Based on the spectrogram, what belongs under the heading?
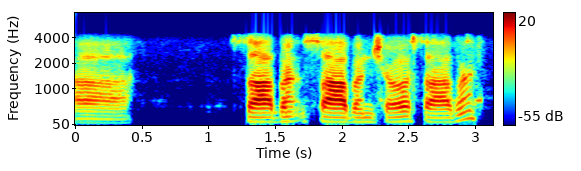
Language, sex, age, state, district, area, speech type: Kashmiri, male, 18-30, Jammu and Kashmir, Pulwama, rural, conversation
